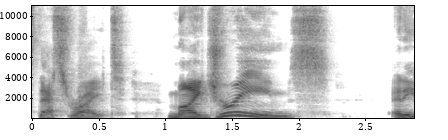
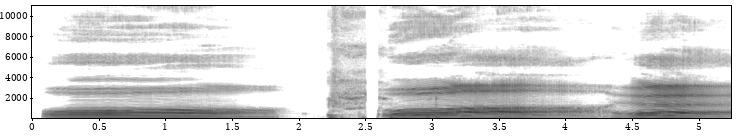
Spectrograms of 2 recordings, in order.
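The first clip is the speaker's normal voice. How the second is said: rough, low, creaky, drawn-out villain voice; 5 semitones lower than usual. Retelling how a villain sounds in a show, imitating a voice actor's villain line. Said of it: "his voice literally is like".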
